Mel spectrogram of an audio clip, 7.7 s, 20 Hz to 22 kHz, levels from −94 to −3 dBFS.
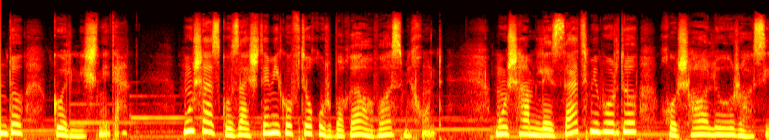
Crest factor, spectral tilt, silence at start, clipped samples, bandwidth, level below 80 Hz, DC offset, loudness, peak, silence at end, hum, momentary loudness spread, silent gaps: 14 dB; -5 dB/octave; 0 s; under 0.1%; 14.5 kHz; -46 dBFS; under 0.1%; -16 LUFS; -4 dBFS; 0 s; none; 13 LU; none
